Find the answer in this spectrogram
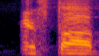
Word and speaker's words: Iftar: दूसरा जो है, ये आपकी जो इफ्तार पार्टीज होती हैं, एम I pronouncing it right? इफ्तार parties, Yeah. Iftar parties.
